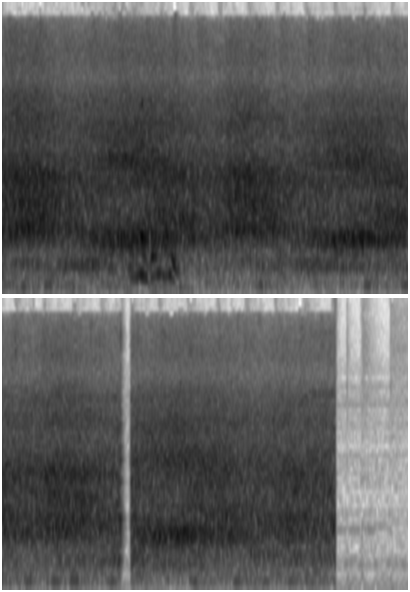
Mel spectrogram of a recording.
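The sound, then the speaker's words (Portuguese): Fluminense fans at the Maracanã stadium chant "Ah, é Vitor Pereira!" near the end of Fluminense's win over Flamengo, a loud, steady wall of massed voices that holds for about ten seconds, cuts out for an instant, resumes, then stops abruptly. “A coisa tá feia pro Flamengo e no Maracanã ontem, já na reta final do jogo, quando o Fluminense venceu o Flamengo, a torcida do Fluminense cantava: Ah, é Vitor Pereira!”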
